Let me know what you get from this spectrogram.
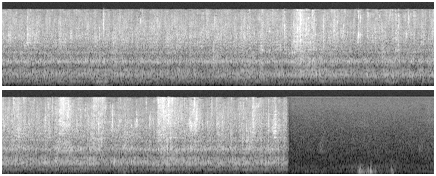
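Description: Sliced onion, dry chillies and tomato sizzling in hot oil in a steel pot, a steady hiss with sharp spitting crackles. It cuts off suddenly about a second before the end.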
